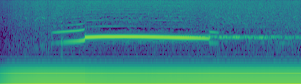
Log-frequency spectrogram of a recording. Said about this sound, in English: A loon. Oh, good, Bob. That's a common loon.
